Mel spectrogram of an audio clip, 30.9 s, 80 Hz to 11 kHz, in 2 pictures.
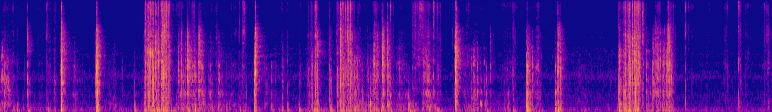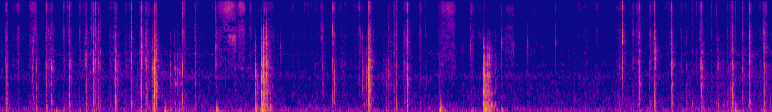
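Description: A tarot deck being shuffled by hand, overhand: an irregular patter of cards sliding and slapping against each other. A few longer, louder bursts of rustling come about 3 and 12 seconds in.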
